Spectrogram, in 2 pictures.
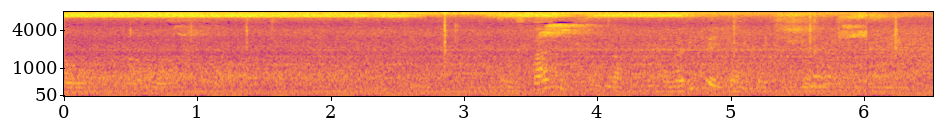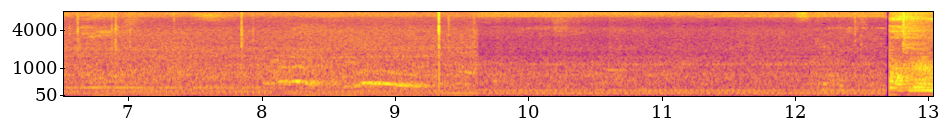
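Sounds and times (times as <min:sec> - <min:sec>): didgeridoo drone: 0:00.0 - 0:13.0
machine hum: 0:00.0 - 0:13.0
bird hooting: 0:03.1 - 0:11.9.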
